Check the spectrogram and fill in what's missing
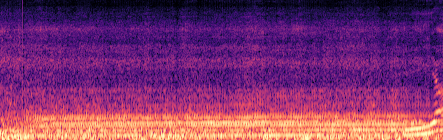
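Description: Suzuki Raider motorcycle on the road, a loud, steady engine drone with wind rush heard from on board, the pitch rising near the end as it accelerates, with no talk.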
